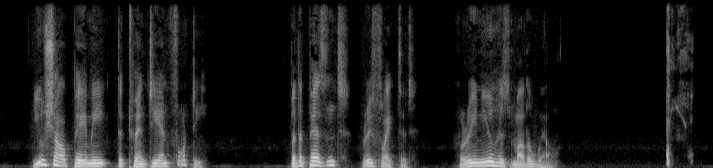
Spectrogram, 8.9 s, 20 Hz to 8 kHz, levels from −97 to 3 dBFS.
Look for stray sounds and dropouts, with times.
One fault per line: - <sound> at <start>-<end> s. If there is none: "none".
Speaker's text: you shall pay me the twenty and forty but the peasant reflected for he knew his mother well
- cough at 8.3-8.7 s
